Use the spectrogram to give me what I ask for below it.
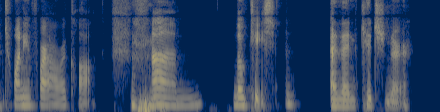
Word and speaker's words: Kitchener: And then Kitchener. How do you spell that? Basically, it sounds like kitchen and then there ER.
